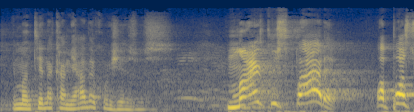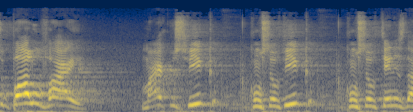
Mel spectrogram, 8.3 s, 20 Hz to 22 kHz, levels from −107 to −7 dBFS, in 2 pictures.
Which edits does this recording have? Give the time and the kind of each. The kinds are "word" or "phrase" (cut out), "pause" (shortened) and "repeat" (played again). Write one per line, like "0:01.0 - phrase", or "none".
0:07.0 - repeat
